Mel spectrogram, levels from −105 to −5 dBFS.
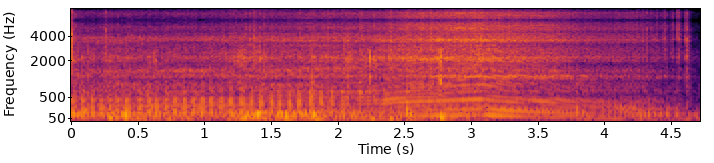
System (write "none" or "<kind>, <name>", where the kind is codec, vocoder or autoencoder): none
